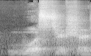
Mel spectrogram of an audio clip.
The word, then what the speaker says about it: Worcestershire: We know the ending shire from New Hampshire, for instance. Tending to pronounce it as shire is not a bad guess. And the first part of the word, which looks like Worcester, is actually just Worcester. Worcester. So it goes Worcestershire sauce.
